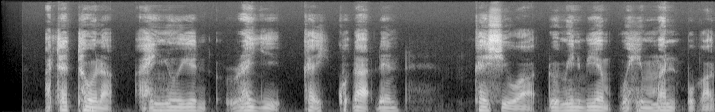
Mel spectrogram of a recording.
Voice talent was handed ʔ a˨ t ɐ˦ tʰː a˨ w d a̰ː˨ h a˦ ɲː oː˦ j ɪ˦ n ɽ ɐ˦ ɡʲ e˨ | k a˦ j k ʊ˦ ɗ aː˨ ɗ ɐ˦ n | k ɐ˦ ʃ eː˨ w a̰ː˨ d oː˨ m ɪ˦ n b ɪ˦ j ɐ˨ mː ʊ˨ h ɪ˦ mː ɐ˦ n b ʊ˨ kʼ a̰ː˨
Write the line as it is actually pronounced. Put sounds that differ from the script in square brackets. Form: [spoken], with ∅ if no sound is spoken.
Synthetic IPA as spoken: ʔ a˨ t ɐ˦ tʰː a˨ w [n] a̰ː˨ h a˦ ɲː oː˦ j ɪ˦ n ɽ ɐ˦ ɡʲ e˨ | k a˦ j k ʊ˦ ɗ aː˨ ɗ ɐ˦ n | k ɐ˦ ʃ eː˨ w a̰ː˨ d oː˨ m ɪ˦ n b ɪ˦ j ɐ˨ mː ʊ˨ h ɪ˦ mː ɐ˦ n b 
